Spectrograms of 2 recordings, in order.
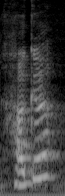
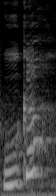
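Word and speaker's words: hygge: was going for like Hugga Vibes like the Scandinavian cozy Comfort kind of vibe uh h y g g e I think the correct pronunciation is more of a long o like Huga i' have to look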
